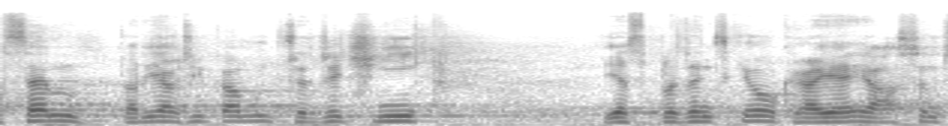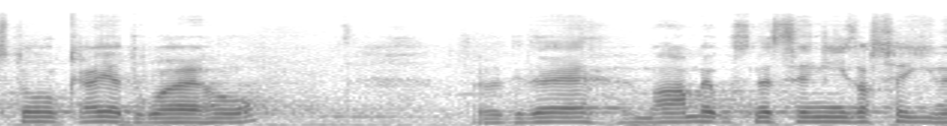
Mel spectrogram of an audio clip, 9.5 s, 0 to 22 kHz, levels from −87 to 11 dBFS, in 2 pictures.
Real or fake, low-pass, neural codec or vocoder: fake; 14.4 kHz; codec, 44.1 kHz, 7.8 kbps, DAC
